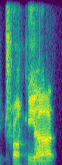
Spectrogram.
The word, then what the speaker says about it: Trocchio: Tim Donegan of Trocchio Wines. How did I do? Trocchio?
